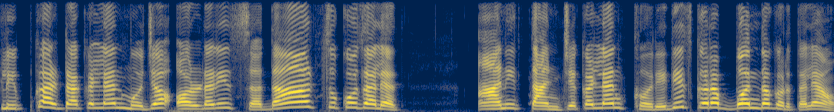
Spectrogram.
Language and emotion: Goan Konkani, angry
